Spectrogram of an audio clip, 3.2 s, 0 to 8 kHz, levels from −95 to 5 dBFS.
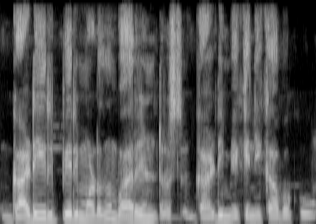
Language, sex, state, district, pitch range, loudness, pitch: Kannada, male, Karnataka, Bijapur, 155-190 Hz, -20 LUFS, 165 Hz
